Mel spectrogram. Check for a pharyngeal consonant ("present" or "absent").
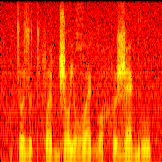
absent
